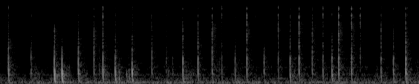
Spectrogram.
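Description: Long acrylic nails rapidly tap and scratch across a large, flat pink cardboard "Be Mine" heart sign and its glitter letters. About thirty short, dry taps ring out over a soft, continuous scratching hiss. Each tap has a hollow, papery midrange knock and dies away almost instantly.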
